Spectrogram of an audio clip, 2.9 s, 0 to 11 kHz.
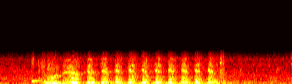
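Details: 1991 Honda Accord with replacement used engine and new alternator, stalls while driving and won't restart; owner suspects distributor: starter cranks steadily about three to four turns a second for roughly two seconds, never catches; crank no start.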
